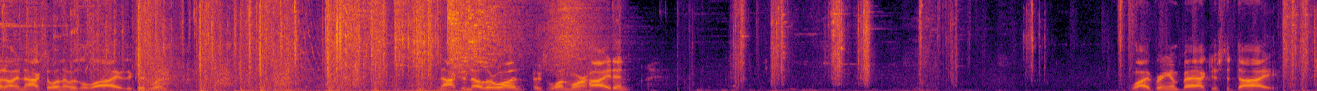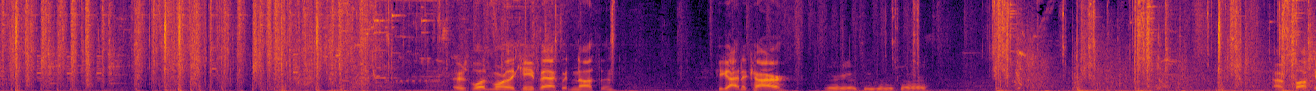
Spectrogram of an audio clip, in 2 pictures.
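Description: Gunfire from a game rattles in quick bursts.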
